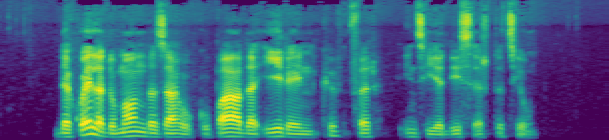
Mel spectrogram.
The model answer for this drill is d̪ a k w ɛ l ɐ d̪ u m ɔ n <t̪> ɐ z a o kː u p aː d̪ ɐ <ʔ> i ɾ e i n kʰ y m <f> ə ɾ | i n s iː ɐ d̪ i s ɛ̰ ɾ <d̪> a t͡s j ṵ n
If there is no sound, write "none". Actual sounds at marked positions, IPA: d̪, ʔ, f, t̪

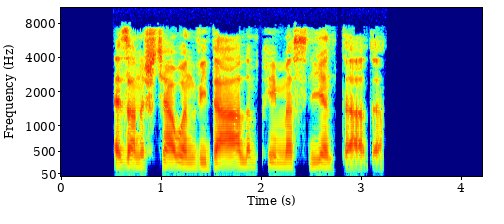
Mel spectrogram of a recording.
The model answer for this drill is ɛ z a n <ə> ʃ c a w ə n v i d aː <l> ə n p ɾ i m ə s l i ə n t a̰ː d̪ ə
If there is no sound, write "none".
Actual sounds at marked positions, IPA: ə, l

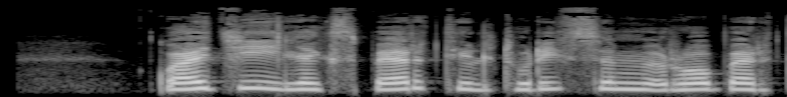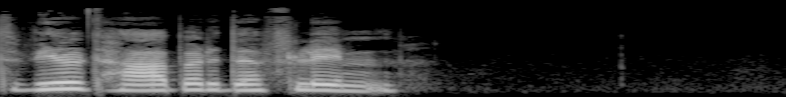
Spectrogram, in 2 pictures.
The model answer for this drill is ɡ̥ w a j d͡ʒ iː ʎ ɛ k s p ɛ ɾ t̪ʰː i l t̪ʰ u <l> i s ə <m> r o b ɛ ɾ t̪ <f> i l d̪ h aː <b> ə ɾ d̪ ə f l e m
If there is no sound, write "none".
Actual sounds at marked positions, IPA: ɾ, m, v, b

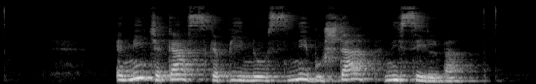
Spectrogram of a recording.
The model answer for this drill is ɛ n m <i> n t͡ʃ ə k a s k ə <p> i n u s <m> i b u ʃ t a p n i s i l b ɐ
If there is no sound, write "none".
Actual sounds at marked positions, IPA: i, p, n

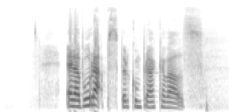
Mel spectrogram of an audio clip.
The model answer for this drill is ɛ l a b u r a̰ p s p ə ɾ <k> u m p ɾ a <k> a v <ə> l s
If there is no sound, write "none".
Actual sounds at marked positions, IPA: k, k, a

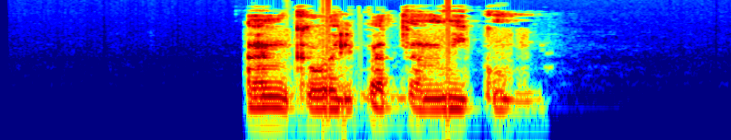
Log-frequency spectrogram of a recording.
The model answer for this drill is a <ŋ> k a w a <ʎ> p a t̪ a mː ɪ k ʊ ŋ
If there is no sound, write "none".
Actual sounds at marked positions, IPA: ŋ, ʎ

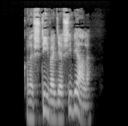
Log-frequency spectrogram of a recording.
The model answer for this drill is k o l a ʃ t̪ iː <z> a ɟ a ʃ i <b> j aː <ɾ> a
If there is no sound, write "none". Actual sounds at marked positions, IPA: v, b, l

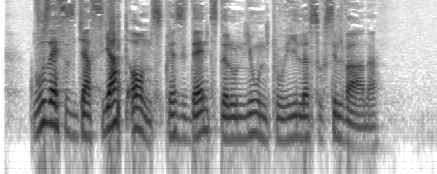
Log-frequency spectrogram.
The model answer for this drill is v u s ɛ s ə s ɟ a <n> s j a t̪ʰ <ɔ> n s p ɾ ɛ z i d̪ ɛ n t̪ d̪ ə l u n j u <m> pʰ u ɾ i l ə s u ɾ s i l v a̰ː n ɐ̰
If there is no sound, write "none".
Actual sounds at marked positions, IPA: none, ɔ, n

